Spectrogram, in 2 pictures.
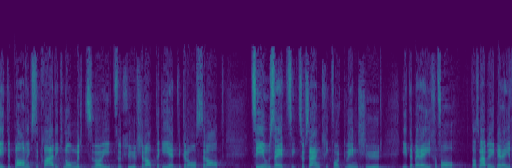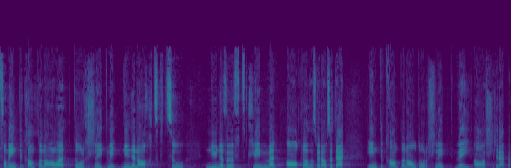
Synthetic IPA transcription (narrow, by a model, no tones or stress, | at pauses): mɪt̚dəɾplɑːnɪksɛɾkχlæːɾiɡnʊmːəɾt͡sʋœʏt͡sʊɾʃyːɾʃtɾɑt̪ɛɡiːhɛt̚d̥əɾɡ̥ɾoːsɾɑːt̪ | t͡siːlsɛt͡sɪk̚t͡sʊɾsæŋkχikfɔɾkʋɪnʃtyːɾidəbɛɾɛɪχəfɔ | d̪̥ɑsməæbəibɛɾɛɪχfɔmɪntəɾkʰɑnt̪ɔnɑːləd̥ʊrχʃnɪtmɪtnynənɑχt͡skt͡su | nynəfʏft͡skʃlɪmːəɑːknoːdɑsməɾɑʊsod̪æ | ɪnt̪əɾkʰɑnt̪ɔnɑːld̪ʊrχʃnɪtʋɛɪʔɑːʃtɾæ̰b̥ə̰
